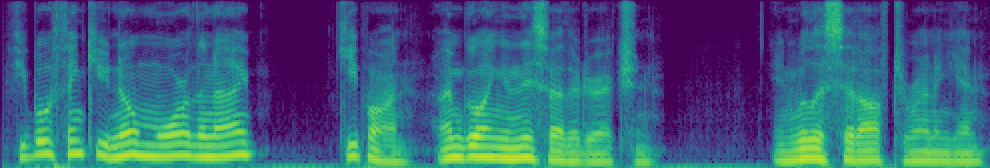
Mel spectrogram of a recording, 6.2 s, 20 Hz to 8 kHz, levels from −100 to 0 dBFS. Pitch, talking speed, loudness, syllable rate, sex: 135 Hz, 235 wpm, -17 LUFS, 6.0 syllables/s, male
